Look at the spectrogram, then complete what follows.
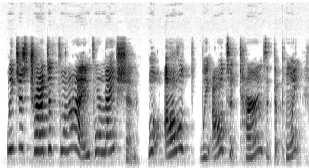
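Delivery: put-on high, excited child's boast; eager young gosling. A narrator's reading. Gosling reports formation flying to his mother, excitedly. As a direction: chatter high and keen.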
